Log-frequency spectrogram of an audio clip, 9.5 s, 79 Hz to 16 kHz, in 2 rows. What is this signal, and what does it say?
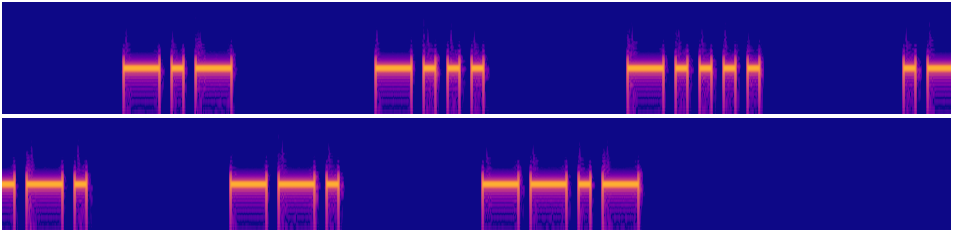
Morse code, heard as a keyed tone, about 20 wpm, spaced as for 9 wpm, 700 Hz. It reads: KB6PGQ
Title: USA Call Signs - 6 Characters - 4x Character Spacing - 20wpm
